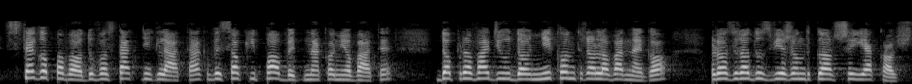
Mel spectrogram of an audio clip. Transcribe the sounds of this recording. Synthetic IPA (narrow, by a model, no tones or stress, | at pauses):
st̪ɛɡɔpɔvɔd̪uvɔst̪at̪̚ɲixlat̪aɣvɘsɔkʲipɔbɘt̪nakɔɲɔvat̪ɛd̪ɔpɾɔvad͡ʑiwd̪ɔɲɛkɔnt̪ɾɔlɔvanɛɡɔ | ɾɔzɾɔd̪uzvʲjɛʐɔnd̪ɡɔɾʂɛjːakɔɕt͡ɕi̥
